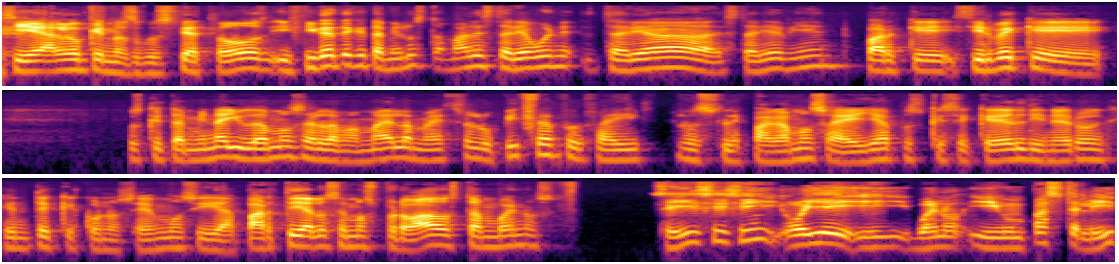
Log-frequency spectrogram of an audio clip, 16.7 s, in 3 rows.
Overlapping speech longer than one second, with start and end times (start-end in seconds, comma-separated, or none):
none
